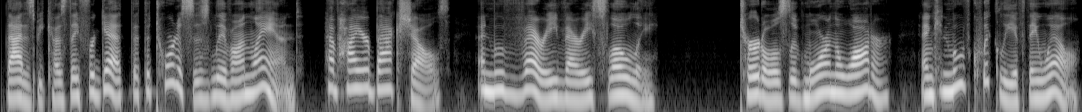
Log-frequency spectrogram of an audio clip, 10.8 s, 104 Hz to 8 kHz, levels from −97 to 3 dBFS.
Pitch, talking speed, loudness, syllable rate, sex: 200 Hz, 185 wpm, -19 LUFS, 5.0 syllables/s, female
